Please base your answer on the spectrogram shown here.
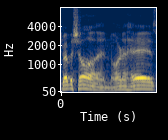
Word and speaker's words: Revachol: Revachol is pronounced Revachol, and Ornahe is pronounced Oranya.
